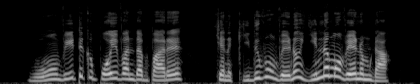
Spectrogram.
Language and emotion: Tamil, angry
